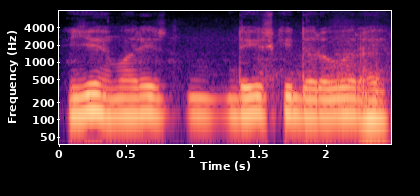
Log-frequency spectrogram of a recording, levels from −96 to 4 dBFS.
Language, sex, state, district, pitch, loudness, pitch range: Hindi, male, Rajasthan, Jaipur, 120 Hz, -15 LUFS, 120-125 Hz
